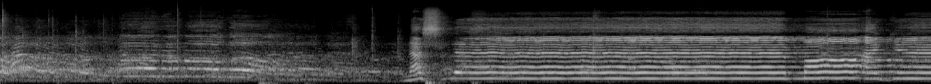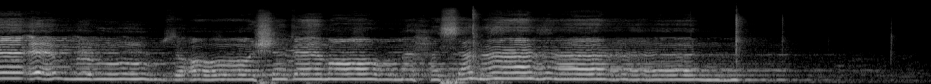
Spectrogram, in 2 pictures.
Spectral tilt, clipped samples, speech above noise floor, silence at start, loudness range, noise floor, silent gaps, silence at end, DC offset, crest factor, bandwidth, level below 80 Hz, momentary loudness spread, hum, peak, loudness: -2.5 dB/octave; under 0.1%; 31 dB; 0 s; 8 LU; -55 dBFS; none; 1.2 s; under 0.1%; 16 dB; 16 kHz; -52 dBFS; 13 LU; none; -8 dBFS; -23 LUFS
